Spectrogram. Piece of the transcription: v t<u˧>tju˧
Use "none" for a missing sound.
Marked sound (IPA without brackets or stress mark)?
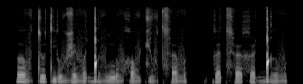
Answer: u˥˩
